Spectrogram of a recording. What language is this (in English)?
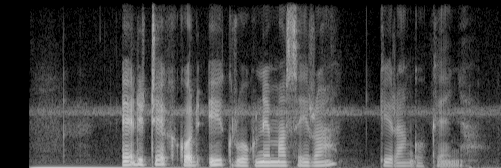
Luo (Kenya and Tanzania)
